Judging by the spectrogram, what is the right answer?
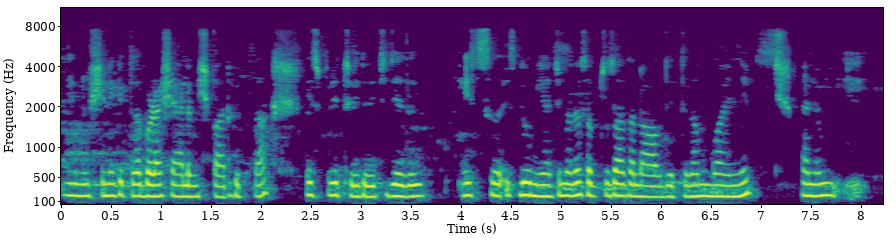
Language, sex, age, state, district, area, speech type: Dogri, female, 18-30, Jammu and Kashmir, Samba, rural, spontaneous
